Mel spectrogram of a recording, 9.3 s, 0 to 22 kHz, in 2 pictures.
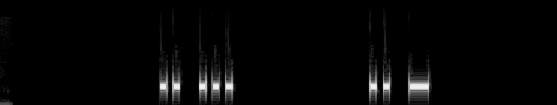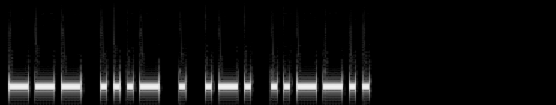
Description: Morse code, heard as a keyed tone, about 21 wpm, 700 Hz. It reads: IS IT OVER?
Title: 3x Word-Spacing - Sentences from Top 100 Words - 22wpm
